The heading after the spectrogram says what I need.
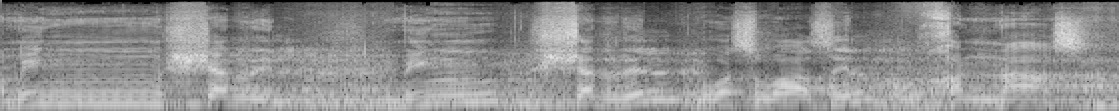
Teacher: اخفا کی آواز جیسے پنکھا کہتے ہیں، پنکھا ناک میں جو آواز جاتی ہے اس جیسا ادا کرنا پڑے گا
